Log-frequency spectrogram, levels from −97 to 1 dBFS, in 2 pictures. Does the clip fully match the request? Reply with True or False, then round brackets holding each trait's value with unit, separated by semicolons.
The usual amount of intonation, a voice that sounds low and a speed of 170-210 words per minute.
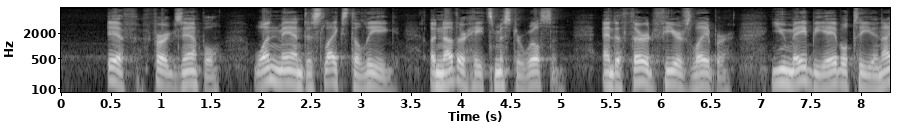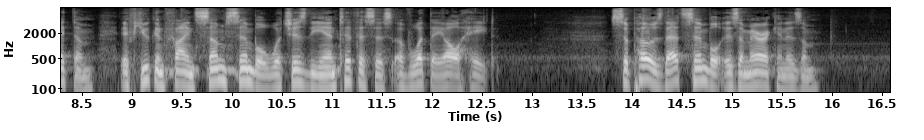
False (3.7 semitones; 115 Hz; 160 wpm)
